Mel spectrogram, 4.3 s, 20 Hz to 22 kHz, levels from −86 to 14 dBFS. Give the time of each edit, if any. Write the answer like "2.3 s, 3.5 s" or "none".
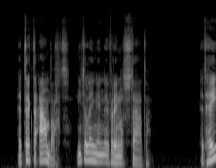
none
